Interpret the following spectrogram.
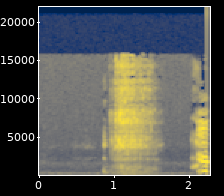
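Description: A single noisy, breathy sound from a person, about a second in and lasting under a second, with no pitch to it, fading out; otherwise quiet.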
